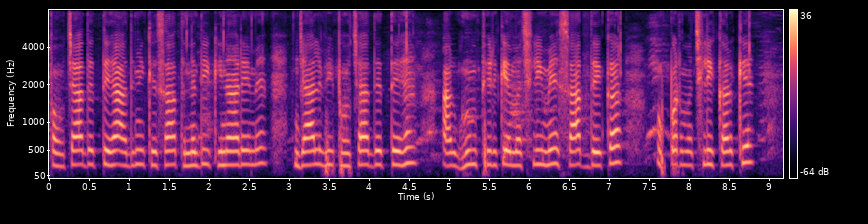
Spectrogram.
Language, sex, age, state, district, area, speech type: Urdu, female, 60+, Bihar, Darbhanga, rural, spontaneous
